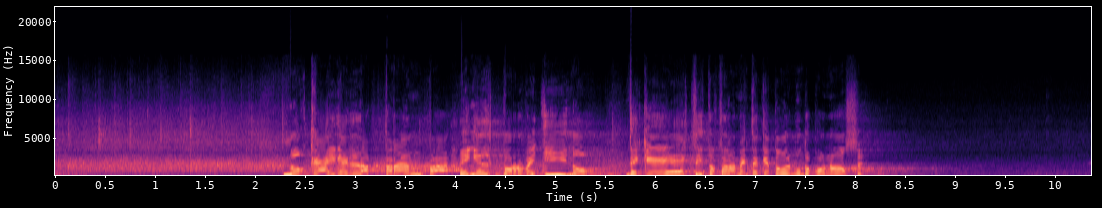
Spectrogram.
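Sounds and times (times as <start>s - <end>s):
audience applause: 0.0s - 4.8s
speech: 2.3s - 8.3s.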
